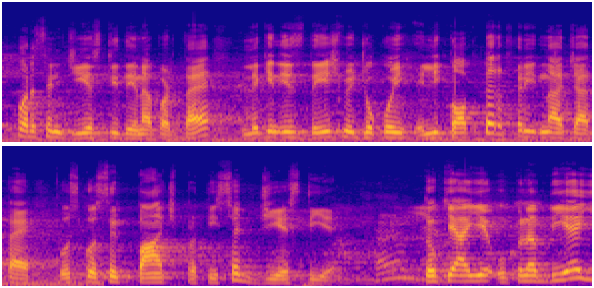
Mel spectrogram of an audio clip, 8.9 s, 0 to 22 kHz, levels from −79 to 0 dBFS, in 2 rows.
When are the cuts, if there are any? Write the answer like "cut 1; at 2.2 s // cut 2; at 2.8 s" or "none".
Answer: none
